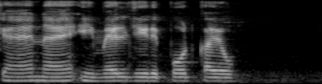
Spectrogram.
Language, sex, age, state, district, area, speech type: Sindhi, male, 18-30, Maharashtra, Mumbai City, urban, read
